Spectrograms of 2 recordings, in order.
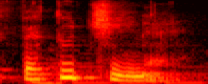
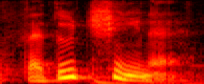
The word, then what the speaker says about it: fettuccine: The proper pronunciation is fettuccine. In Italian, the E at the end makes the S sound, not E, so fettuccine.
